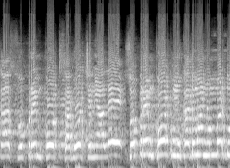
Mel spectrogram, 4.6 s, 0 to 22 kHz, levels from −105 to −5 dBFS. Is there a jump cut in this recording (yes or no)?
yes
